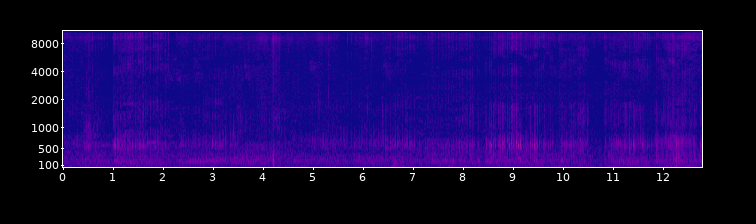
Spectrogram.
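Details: Purring from a female cat believed to be deaf, with one blue eye, living on a guarded private property; a steady low rumbling purr with a throaty, pulsing texture runs through the whole stretch, with light rustling on top.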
